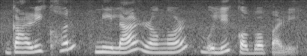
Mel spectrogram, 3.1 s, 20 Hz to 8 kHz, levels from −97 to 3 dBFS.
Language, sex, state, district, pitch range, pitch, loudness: Assamese, female, Assam, Kamrup Metropolitan, 230-280 Hz, 250 Hz, -16 LUFS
